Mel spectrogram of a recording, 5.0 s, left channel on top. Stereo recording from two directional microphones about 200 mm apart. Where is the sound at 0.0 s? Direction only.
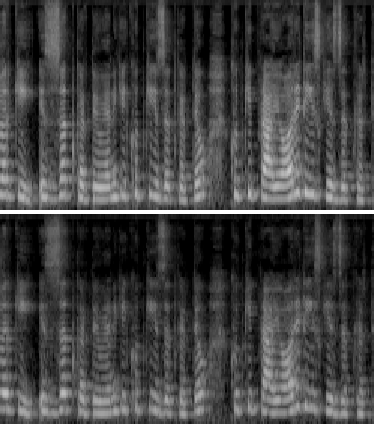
50° left (ahead or behind).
